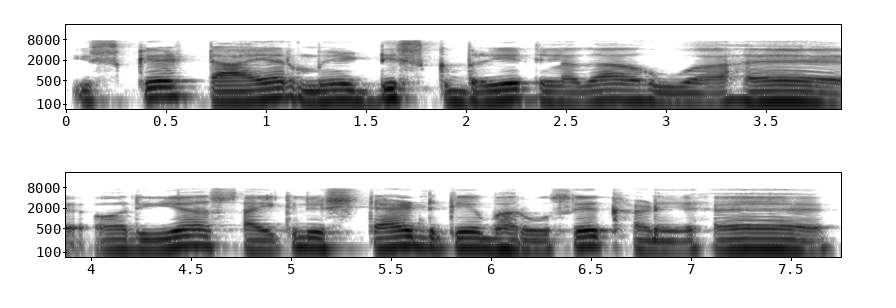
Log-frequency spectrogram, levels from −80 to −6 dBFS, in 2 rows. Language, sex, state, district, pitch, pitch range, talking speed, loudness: Hindi, male, Jharkhand, Palamu, 125 Hz, 115-135 Hz, 125 wpm, -17 LUFS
